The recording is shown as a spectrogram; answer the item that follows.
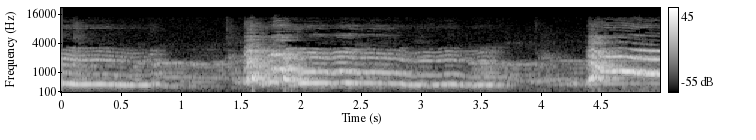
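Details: A singing dog giving sustained tonal howls: a long, steady, slightly falling note, then a louder, richer howl that slowly drops in pitch, and a third howl beginning at the end.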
